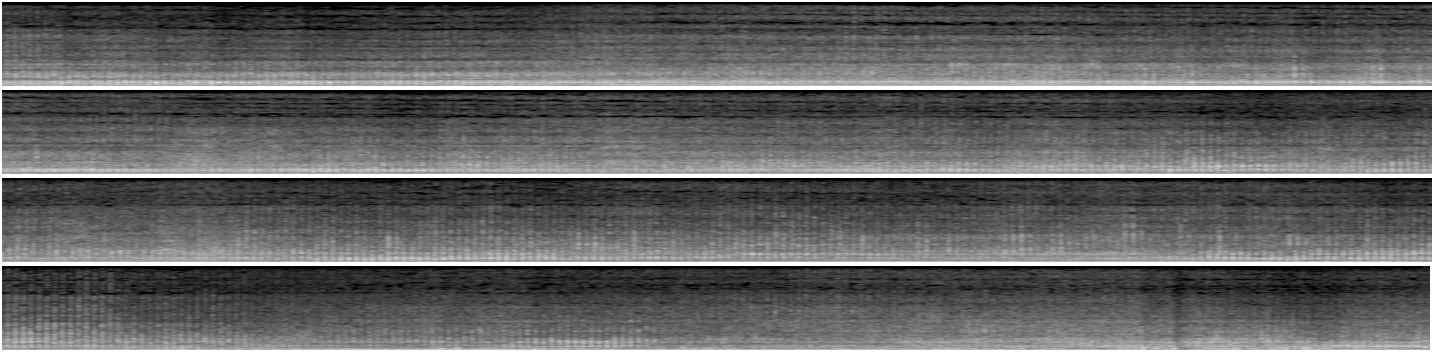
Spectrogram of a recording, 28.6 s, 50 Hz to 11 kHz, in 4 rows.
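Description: MBB/Kawasaki BK117 B-2 twin-turbine helicopter hovering: steady rotor and turbine noise with a constant low hum.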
